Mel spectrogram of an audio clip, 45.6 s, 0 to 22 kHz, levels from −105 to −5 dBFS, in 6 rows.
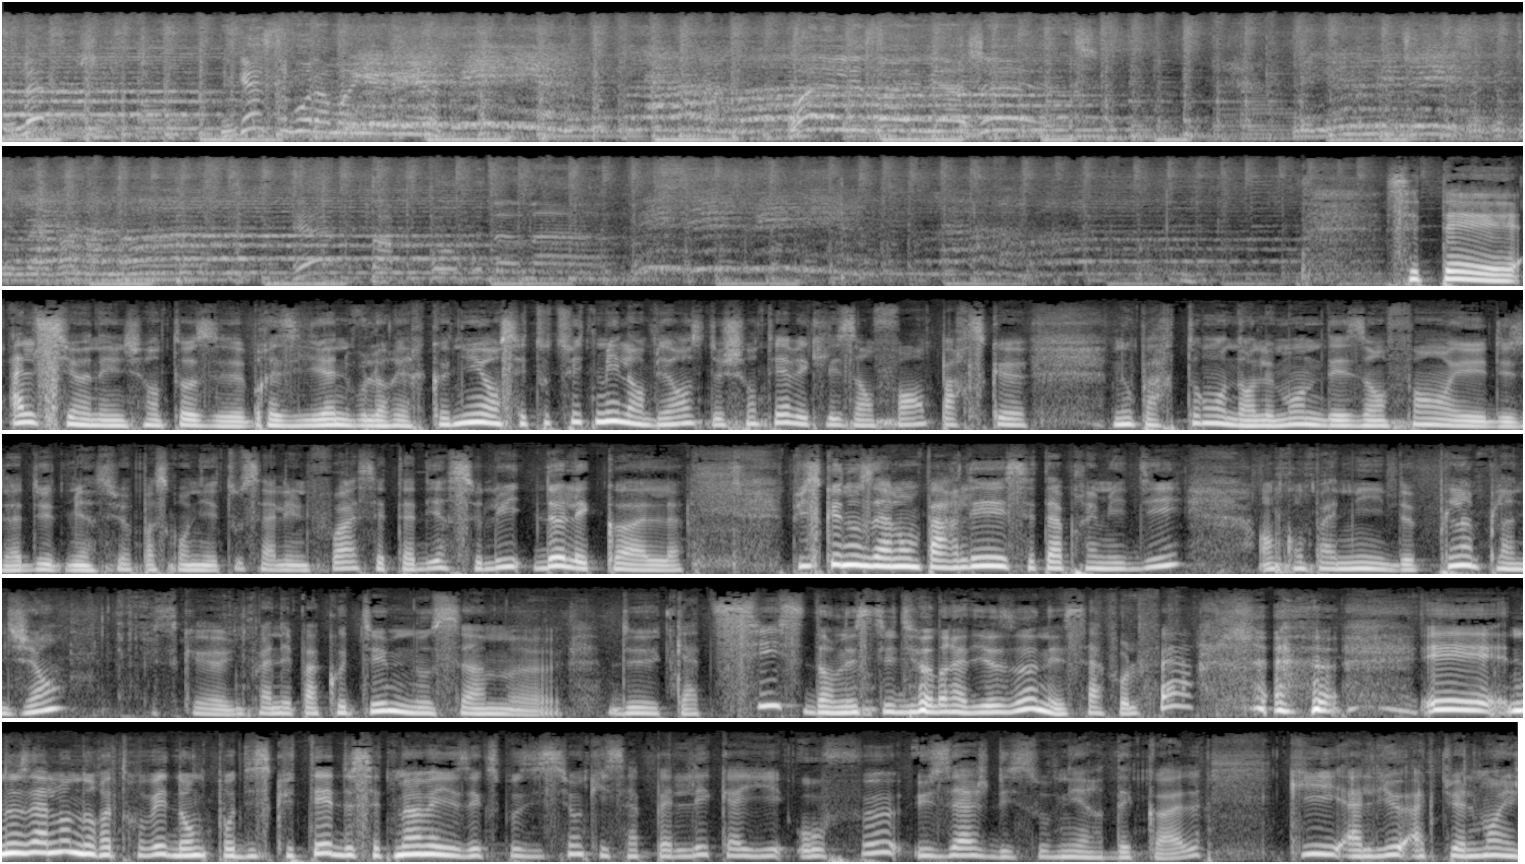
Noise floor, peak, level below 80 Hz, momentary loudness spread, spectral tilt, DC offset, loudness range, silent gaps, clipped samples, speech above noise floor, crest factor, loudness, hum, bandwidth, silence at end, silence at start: -45 dBFS; -4 dBFS; -46 dBFS; 18 LU; -5.5 dB/octave; under 0.1%; 14 LU; none; under 0.1%; 23 dB; 20 dB; -23 LUFS; none; 16 kHz; 0 s; 0 s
